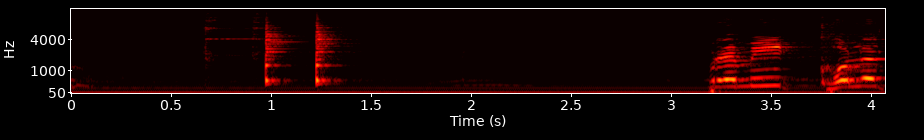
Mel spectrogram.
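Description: Steady electrical hum from a sound system in a pause, broken about a second in by three sharp, ringing metallic strikes. A man's voice at the microphone comes back near the end.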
